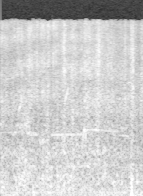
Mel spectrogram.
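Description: Faint outdoor bush ambience: a low steady rumble with a few faint, thin high calls.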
